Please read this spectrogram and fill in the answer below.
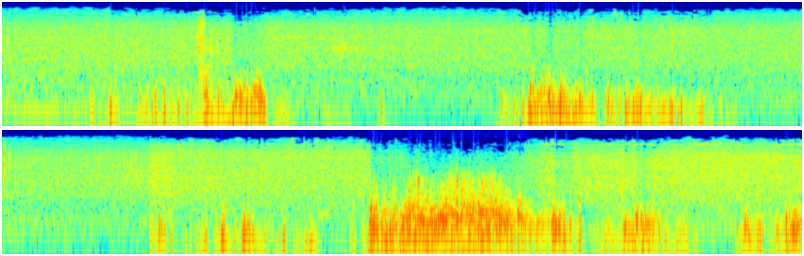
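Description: Wind buffeting the camera microphone in uneven gusts of a second or two, over a faint steady outdoor hiss; the longest and loudest gust comes about two-thirds of the way in.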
